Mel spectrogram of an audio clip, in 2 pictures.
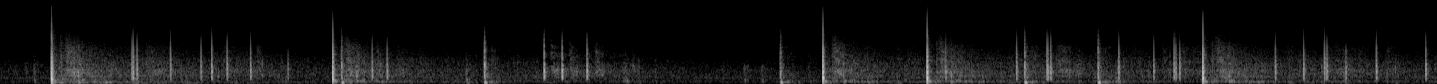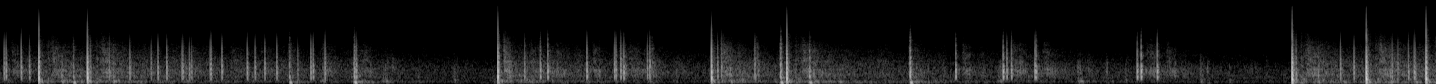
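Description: Aerial firework shells bursting overhead: a dozen or more sharp bangs at irregular intervals, each trailing off in echo, with a dense crackle of small pops between them.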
